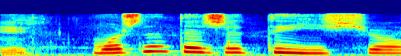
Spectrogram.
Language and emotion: Russian, neutral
